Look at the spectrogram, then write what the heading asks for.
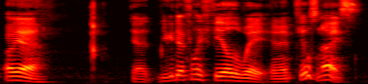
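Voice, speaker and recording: A man's voice: mid-range voice, lively intonation, fairly quick, warm tone. A man giving casual, off-the-cuff first impressions as a gadget reviewer, thinking aloud as he goes. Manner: off-the-cuff, thinking aloud while reading out menus.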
